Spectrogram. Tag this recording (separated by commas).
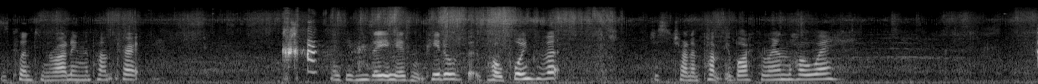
Speech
